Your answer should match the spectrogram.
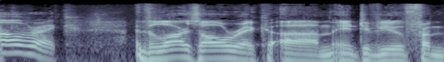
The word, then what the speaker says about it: Ulrich: How do you say it, Ulrich? Ulrich.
